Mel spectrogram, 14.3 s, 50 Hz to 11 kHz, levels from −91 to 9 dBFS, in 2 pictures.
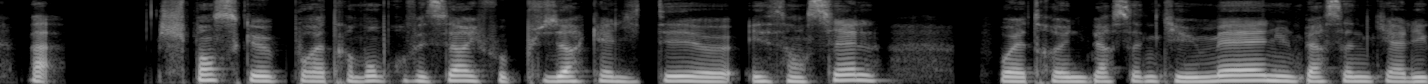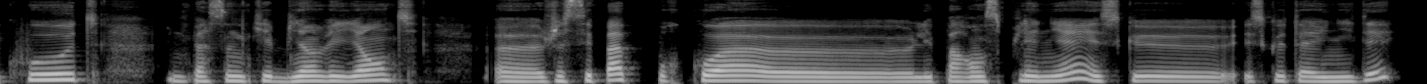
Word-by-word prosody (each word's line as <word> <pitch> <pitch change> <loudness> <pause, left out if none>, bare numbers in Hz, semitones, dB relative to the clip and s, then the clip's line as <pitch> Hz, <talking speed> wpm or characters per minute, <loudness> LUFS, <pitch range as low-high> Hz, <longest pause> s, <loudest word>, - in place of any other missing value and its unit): Bah, - - +1 0.5
je - - -7
pense 215 0 +1
que 190 -2 +3
pour 180 0 -3
être 170 +2 -4
un - - 0
bon 185 +2 +1
professeur 185 +1 -1
il 185 - -2
faut 175 -2 -5
plusieurs 180 +1 +1
qualités, 180 0 +1
heu, 165 -2 +2
essentielles: 175 +5 0 0.6
faut 175 - +2
être 170 +1 0
une 165 0 +2
personne 175 +1 -2
qui 175 0 -3
est - - +4
humaine, 200 +4 +5
une 180 -2 +2
personne 175 0 0
qui 170 - -7
est - - 0
à - - 0
l'écoute, 225 +8 +2 0.3
une 180 -3 -7
personne 180 0 -1
qui 185 - -6
est - - -1
bienveillante. 185 +4 +1 0.4
Heu, 170 -2 0
je 180 - -1
sais 180 +3 0
pas 220 +4 +3
pourquoi 195 -2 +1
heu 165 -2 0
les 165 0 -1
parents 175 +1 -1
se 175 - -6
plaignaient. 195 +7 0
Est-ce 190 +1 -3
que 180 -2 -2
est-ce 175 - -8
que - - -4
tu 180 - -4
as - - 0
une 170 0 +1
idée? 230 - -2
180 Hz, 215 wpm, -23 LUFS, 170-195 Hz, 0.6 s, humaine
